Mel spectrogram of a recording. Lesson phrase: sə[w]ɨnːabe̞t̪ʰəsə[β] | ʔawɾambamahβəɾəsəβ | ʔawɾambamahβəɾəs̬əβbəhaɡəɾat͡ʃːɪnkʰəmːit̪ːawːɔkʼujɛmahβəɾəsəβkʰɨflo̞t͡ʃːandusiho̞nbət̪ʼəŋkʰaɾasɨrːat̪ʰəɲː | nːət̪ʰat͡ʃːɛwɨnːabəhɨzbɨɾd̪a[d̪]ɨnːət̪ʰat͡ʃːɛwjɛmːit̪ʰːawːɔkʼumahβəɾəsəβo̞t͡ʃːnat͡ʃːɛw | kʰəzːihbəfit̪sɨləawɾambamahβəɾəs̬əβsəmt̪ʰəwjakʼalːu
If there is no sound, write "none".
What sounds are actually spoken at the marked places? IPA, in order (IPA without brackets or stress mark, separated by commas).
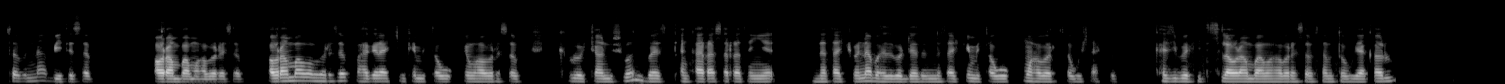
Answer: β, β, t̪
